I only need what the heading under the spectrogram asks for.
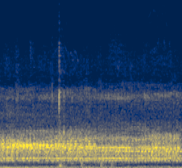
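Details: Frogs on a late-night frog-spotting outing: a dense, steady, buzzing chorus that fills the whole stretch without pause, loud and continuous with no clear individual calls.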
